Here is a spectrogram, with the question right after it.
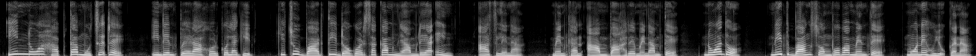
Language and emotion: Santali, sad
